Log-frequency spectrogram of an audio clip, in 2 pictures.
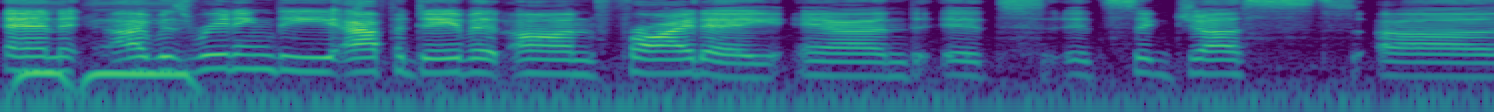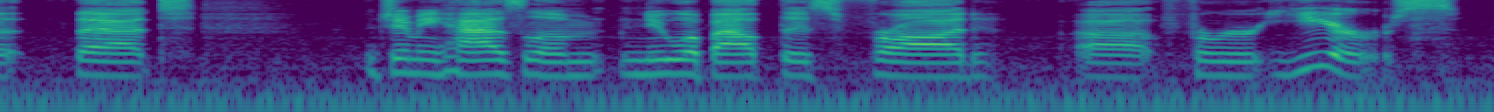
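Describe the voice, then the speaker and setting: A woman working as a television reporter, asking polite, somewhat halting questions in a phone interview. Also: medium pitch, level tone, bright, forceful tone.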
